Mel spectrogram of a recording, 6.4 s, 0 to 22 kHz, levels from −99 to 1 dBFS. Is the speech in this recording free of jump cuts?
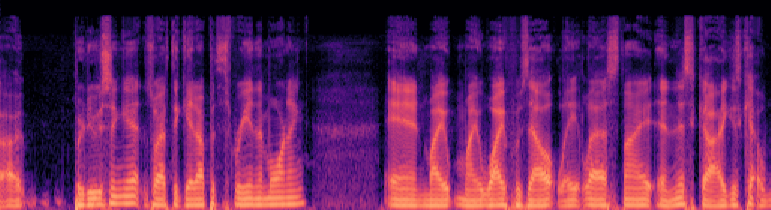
yes; 0 cuts

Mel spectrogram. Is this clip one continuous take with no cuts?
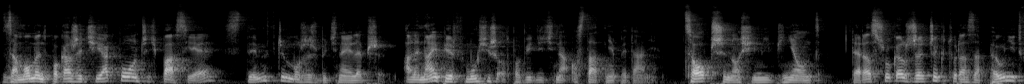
yes; 0 cuts

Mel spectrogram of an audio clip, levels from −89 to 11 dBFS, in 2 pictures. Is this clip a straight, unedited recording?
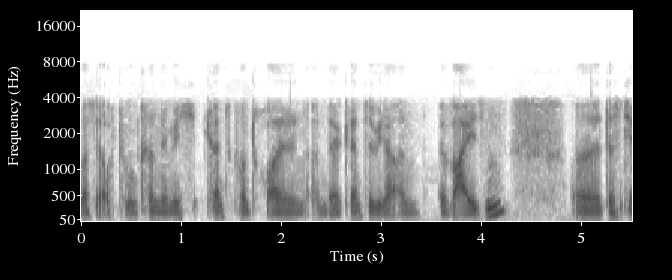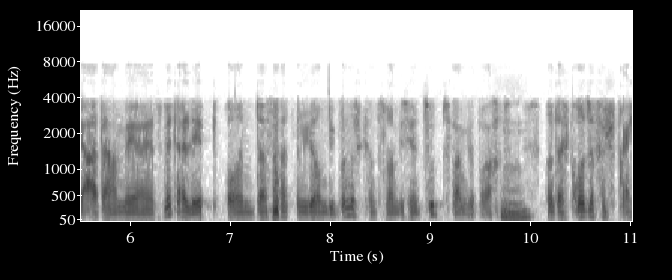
no; 1 cut; at 1.2 s

